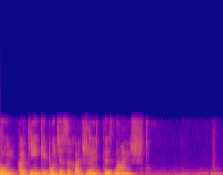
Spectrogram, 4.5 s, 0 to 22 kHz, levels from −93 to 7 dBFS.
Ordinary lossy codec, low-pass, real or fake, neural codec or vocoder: Opus, 16 kbps; 7.2 kHz; real; none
